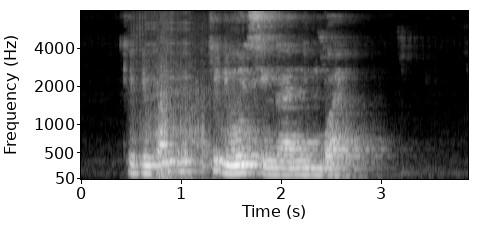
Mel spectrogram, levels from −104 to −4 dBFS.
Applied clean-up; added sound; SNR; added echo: neural separator model SepFormer DNS4.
